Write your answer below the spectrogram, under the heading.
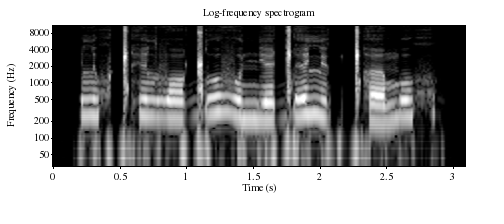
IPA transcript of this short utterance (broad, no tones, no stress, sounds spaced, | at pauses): l ɪ xʷ ǁʰ ɪ l v ɔ ɡ͡ǁ o v o nʲ ɛ ɡ͡ǁ ɛ lʲ ɐ k ǁʰ ɐ m o xʷ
